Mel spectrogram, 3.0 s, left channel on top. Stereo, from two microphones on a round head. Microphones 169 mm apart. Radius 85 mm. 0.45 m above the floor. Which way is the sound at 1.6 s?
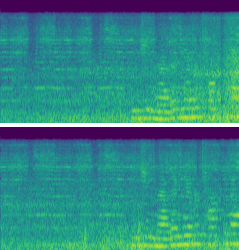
15° right (ahead or behind).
